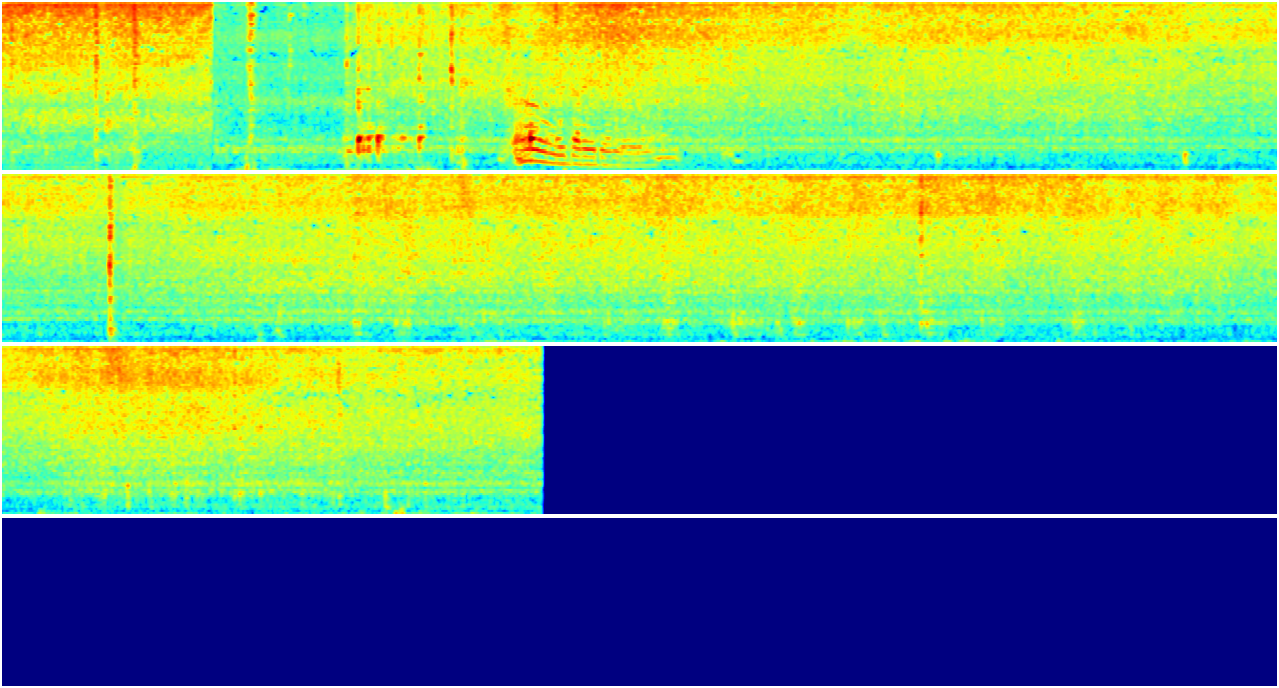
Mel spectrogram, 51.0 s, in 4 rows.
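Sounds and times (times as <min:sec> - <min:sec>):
food sizzling in oil: 0:00.0 - 0:30.9
ladle stirring: 0:02.8 - 0:04.7.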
